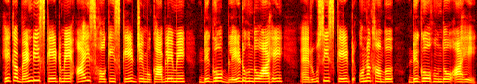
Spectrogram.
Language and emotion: Sindhi, neutral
